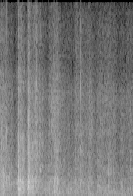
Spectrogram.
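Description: Rustling and handling noise of a canvas tote bag being pulled over and opened, with a light knock near the start.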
